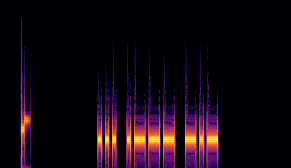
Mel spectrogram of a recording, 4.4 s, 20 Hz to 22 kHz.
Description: Morse code, heard as a keyed tone, about 21 wpm, 700 Hz. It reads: SJK
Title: USA Call Sign Postfixes - 3 Letters 22wpm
